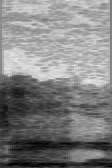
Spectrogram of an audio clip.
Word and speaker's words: Jan: My name is Jan, spelled J-A-N, it's been pronounced Jan throughout my whole life.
